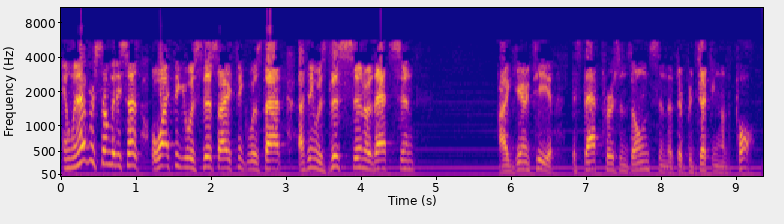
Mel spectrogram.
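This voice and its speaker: A man's voice: on the high side, animated, fast, muffled recording, faint music behind. A man in his sixties giving an informal, conversational spiritual talk to a live audience, rambling and self-deprecating with frequent chuckles. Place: meeting room with a live audience.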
